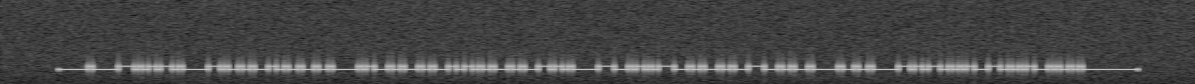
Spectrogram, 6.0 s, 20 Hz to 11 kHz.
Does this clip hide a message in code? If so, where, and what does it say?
Yes: RTTY (50 baud, 450 Hz shift) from 0.3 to 5.7 s, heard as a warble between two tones, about 2150 Hz centre. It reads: H01B8 ODO9Q NBNBF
